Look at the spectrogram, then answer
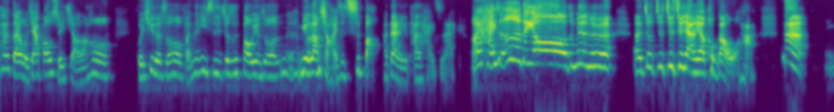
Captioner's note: speaks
